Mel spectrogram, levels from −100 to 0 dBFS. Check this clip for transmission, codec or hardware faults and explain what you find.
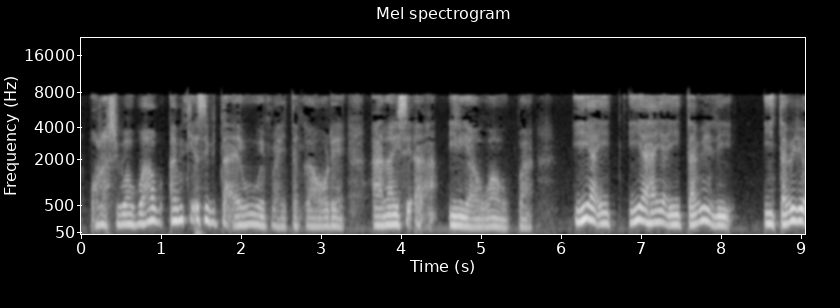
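One codec fault runs through the whole speech clip; no transmission or hardware faults are present.

Throughout, the likely cause is AAC compression at a low bitrate, consistent with AAC-LC around 32 kbps. To save bits, the encoder quantises its frequency lines coarsely and drops the top band entirely, leaving nothing above 7.6 kHz. The codec damage is plainly audible: the speech sounds dull and smeared, with a warbling, fizzy texture on sustained sounds and sibilants.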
